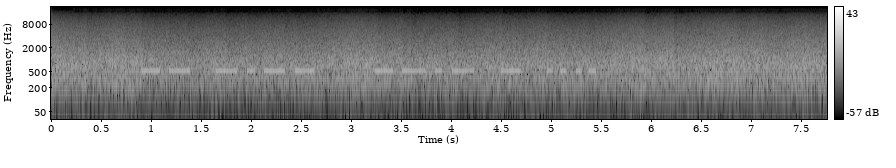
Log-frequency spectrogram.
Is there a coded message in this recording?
Yes: Morse code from 0.8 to 5.5 s, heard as a keyed tone, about 15 wpm, 540 Hz, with heavy radio static and a narrow filter. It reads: MY QTH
